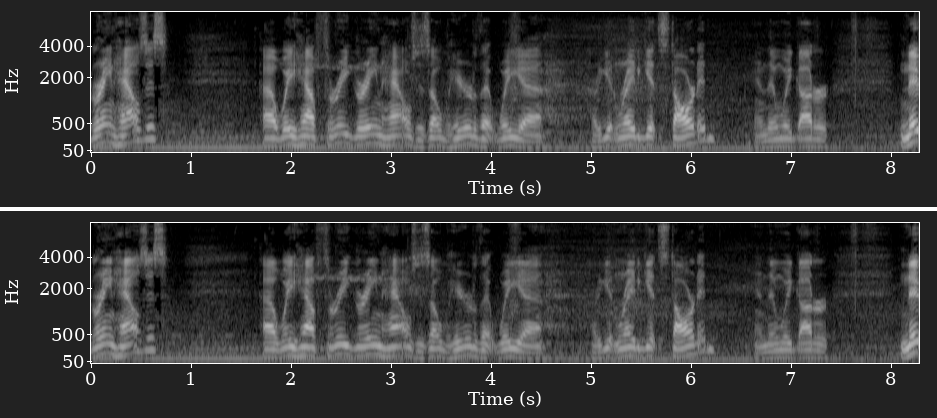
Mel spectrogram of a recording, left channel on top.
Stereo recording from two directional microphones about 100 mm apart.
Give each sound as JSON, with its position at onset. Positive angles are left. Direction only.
{"t": 0.0, "sound": "speech", "side_deg": 45}
{"t": 1.7, "sound": "speech", "side_deg": 45}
